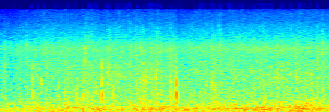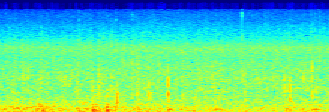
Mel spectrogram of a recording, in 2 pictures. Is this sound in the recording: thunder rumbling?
yes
